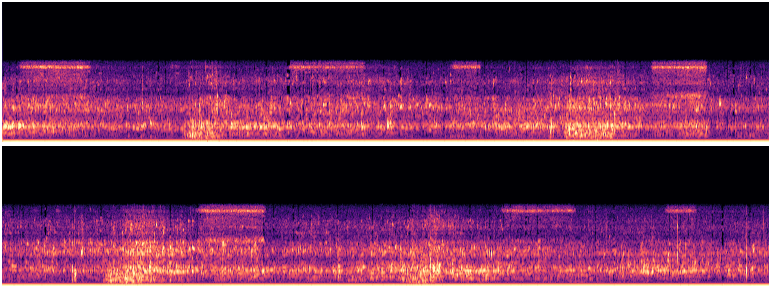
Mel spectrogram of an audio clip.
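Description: Scuba regulator breathing heard underwater: a steady rush, with exhaled bubbles surging out about every six seconds and a short high whistle from the regulator between breaths.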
